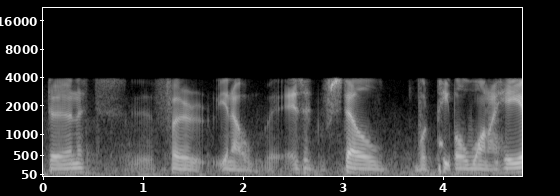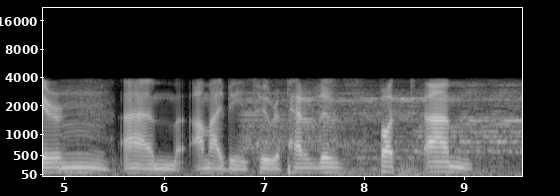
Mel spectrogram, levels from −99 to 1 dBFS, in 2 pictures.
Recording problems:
echo of what is said; strong; from 6.5 s on; 310 ms later, 9 dB below the speech
high frequencies cut off; severe; nothing above 4 kHz
rain or running water; faint; throughout; 25 dB below the speech

